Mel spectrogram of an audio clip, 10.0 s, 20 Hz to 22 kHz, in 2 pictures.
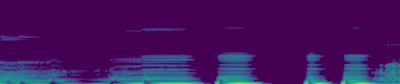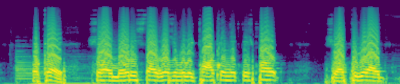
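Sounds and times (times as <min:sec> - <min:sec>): synth bass notes: 0:00.1 - 0:07.4.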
